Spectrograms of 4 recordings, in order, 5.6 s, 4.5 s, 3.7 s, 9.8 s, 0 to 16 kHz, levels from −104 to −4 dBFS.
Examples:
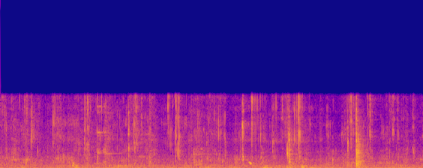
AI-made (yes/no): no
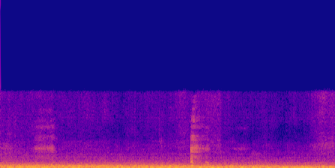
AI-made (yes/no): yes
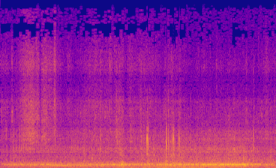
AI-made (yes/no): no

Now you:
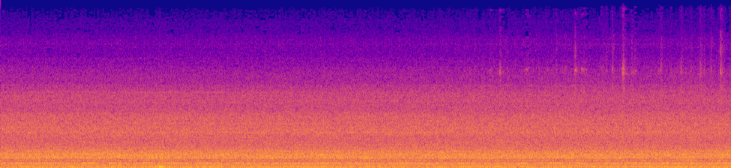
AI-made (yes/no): no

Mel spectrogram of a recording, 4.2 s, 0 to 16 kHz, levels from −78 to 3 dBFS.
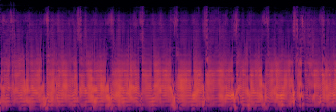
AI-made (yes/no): yes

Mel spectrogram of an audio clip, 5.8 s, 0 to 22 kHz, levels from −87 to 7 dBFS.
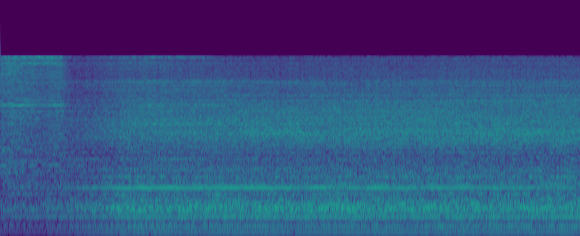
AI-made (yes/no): yes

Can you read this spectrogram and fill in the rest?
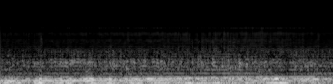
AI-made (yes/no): yes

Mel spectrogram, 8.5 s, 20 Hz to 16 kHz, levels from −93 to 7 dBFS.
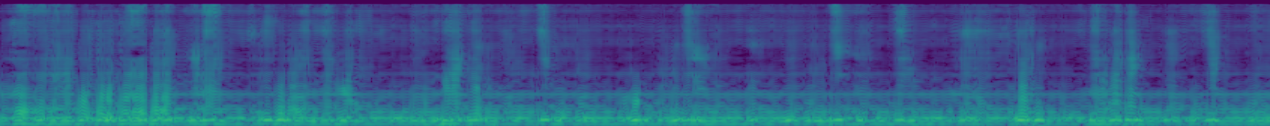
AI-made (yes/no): yes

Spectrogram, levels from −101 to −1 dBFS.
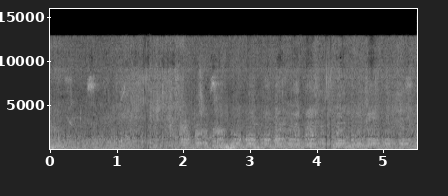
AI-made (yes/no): yes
